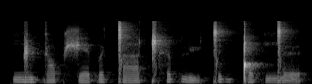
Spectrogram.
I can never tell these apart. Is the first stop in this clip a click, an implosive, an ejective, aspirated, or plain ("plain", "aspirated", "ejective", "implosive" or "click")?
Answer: click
